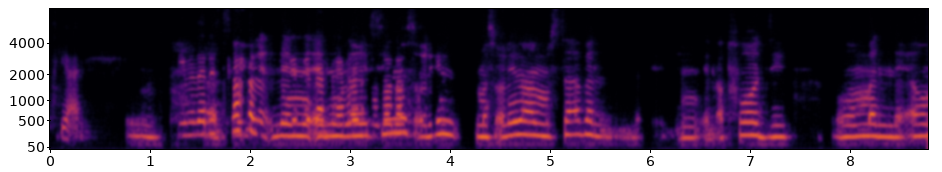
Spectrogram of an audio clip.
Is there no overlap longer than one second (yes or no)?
no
